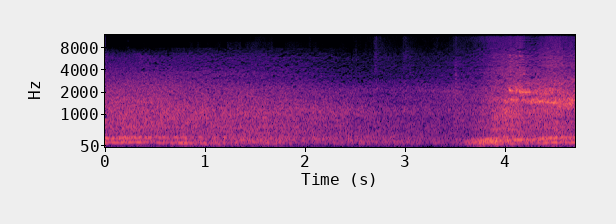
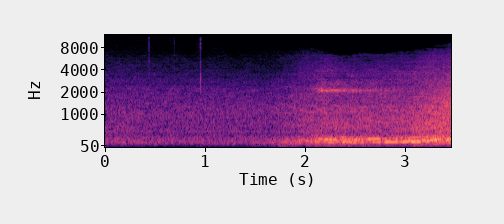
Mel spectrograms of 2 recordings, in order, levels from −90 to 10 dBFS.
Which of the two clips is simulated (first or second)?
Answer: second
